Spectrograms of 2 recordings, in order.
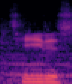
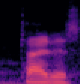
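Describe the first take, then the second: First: The first syllable is said like 'tee'. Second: The first syllable is said like 'tie'. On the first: The speaker calls it wrong. "Titus just sounds weird. / It sounds like teat" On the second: The speaker calls it right. "Titus just sounds better"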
